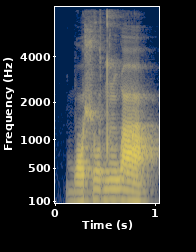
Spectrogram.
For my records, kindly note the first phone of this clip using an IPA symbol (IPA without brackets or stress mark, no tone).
b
